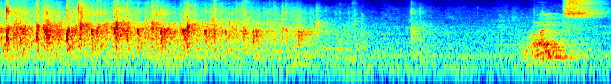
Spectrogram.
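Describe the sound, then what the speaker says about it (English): An audience applauds a panel at a live event; the clapping starts strong, thins out after a few seconds, and a voice comes in near the end. "Give them another round of applause"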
